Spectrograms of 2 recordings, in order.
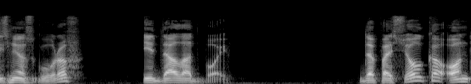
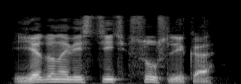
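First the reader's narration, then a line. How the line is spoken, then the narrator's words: Plain. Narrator (Russian): ответил Гуров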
